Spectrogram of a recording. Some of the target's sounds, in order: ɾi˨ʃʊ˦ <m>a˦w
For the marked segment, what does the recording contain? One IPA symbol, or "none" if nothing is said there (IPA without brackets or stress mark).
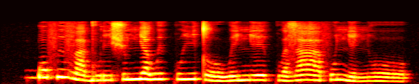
ɲ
